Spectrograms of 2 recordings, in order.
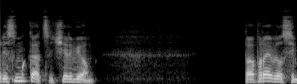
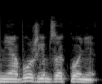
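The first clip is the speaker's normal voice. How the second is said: plain reading voice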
